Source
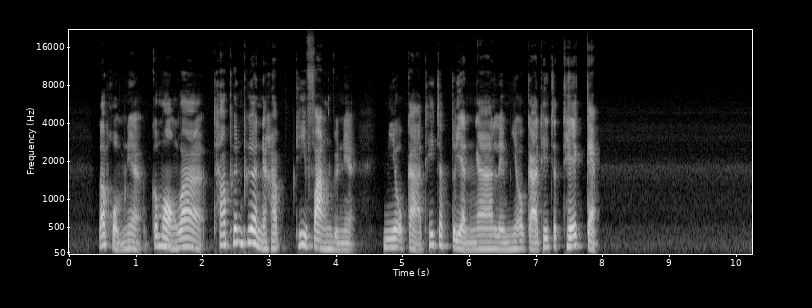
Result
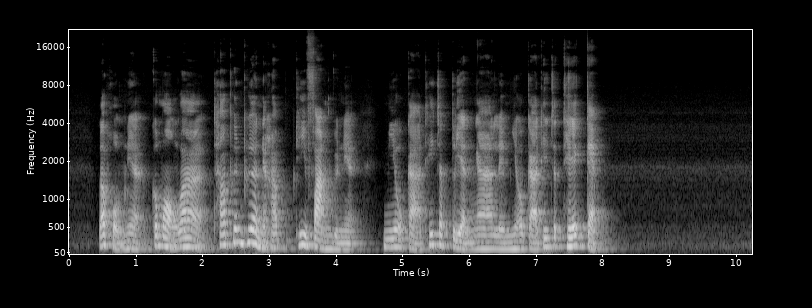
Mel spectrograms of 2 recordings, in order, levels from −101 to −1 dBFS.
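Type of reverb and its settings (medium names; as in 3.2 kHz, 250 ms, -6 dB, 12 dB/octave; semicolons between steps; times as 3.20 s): simulated room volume 570 m³, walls furnished, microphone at 0.91 m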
